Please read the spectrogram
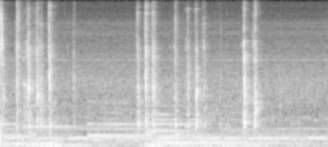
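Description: Typing on a computer keyboard: a few short runs of quick key clicks, the first right at the start, another around two seconds in and a last one a little after three seconds. Faint background music runs underneath.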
